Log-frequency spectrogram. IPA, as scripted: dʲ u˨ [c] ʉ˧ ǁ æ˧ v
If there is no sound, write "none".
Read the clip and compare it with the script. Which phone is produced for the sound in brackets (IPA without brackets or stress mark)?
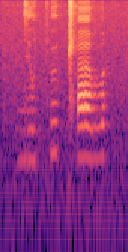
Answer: c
